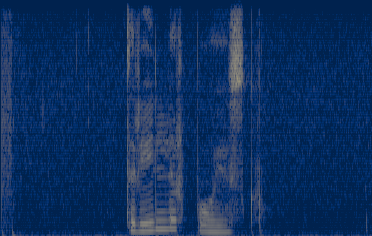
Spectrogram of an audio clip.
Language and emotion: Russian, neutral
